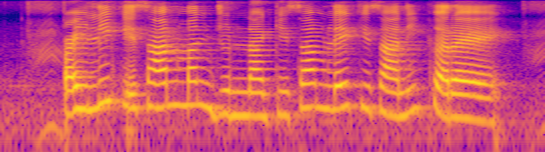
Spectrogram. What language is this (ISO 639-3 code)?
hne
